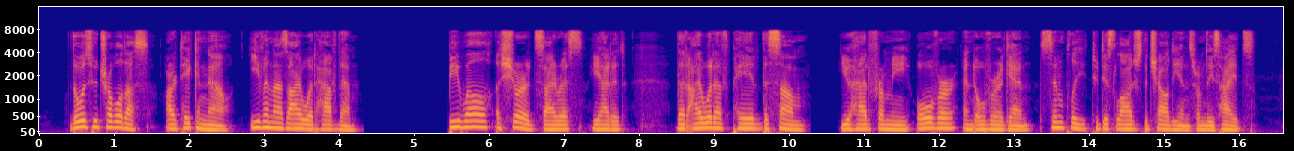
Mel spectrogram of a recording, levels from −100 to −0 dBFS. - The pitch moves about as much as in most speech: Yes, average, 3.7 semitones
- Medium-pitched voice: No, low, 130 Hz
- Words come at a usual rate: Yes, average, 150 wpm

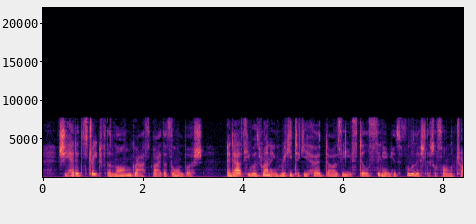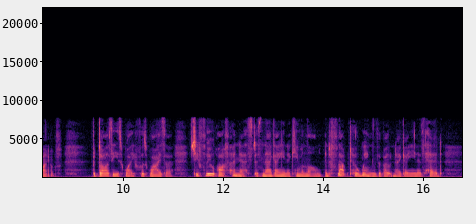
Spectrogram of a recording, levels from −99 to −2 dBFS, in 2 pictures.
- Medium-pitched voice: Yes, medium, 170 Hz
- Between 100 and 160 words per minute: No, average, 175 wpm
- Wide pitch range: No, average, 3.1 semitones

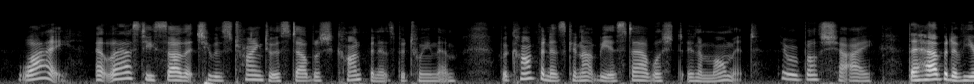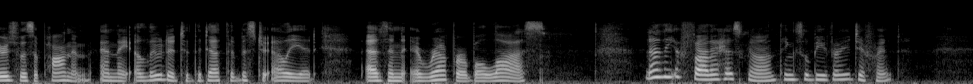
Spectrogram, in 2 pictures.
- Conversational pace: Yes, average, 175 wpm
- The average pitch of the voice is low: No, medium, 185 Hz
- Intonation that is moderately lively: Yes, average, 4.7 semitones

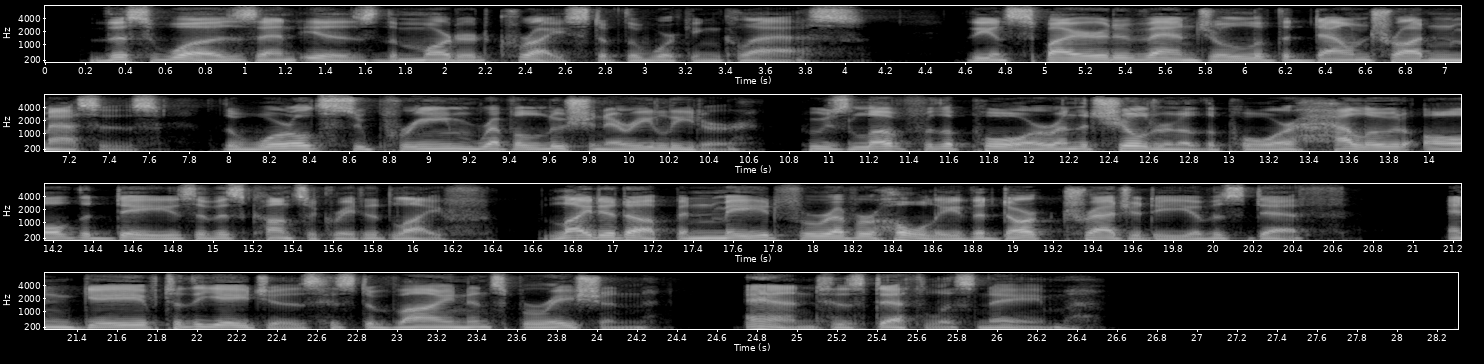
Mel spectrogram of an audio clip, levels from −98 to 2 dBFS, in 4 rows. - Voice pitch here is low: Yes, very low, 95 Hz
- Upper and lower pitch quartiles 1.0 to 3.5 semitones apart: Yes, average, 3.0 semitones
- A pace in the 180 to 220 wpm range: No, average, 140 wpm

